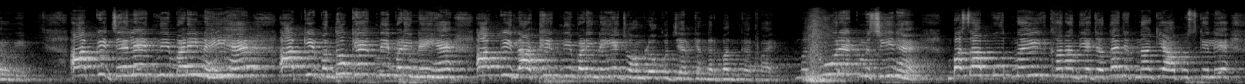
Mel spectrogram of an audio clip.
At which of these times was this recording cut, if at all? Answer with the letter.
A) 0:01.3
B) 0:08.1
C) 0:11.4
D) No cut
B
